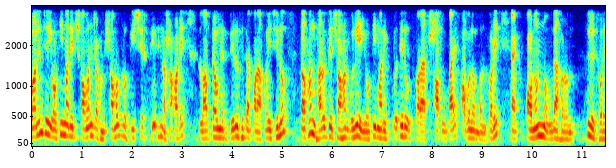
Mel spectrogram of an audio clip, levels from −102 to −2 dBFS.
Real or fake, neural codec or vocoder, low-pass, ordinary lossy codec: fake; codec, 16 kHz, 2 kbps, FunCodec, trained on LibriTTS, 25 frames a second; 3.6 kHz; none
